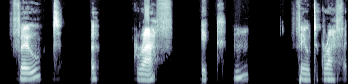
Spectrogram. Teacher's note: With a secondary stress, yes, the stress mark that we see here shows that this word is double stressed, with the secondary stress going on the first syllable, and the primary stress on the third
